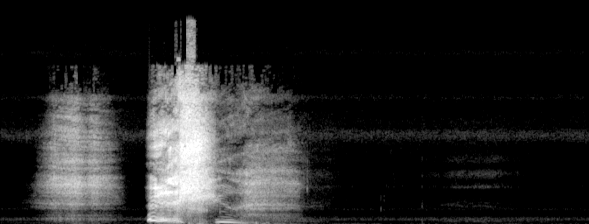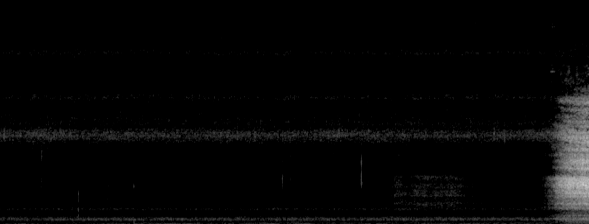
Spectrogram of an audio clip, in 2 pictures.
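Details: Female sneezing: a sharp in-breath, then one loud, forceful sneeze trailing into an exhale, with the start of another at the end.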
